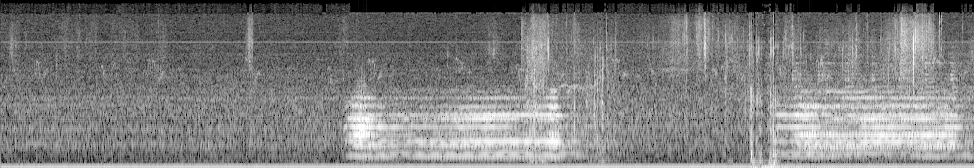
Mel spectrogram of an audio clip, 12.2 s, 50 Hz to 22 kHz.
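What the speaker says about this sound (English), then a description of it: "We're here to see train 660 arrive with DM30AC 505, the leader with 517 on the rear and 8 cars." Long Island Rail Road train 660 arrives with a DM30AC locomotive leading, a second on the rear and eight cars, sounding a loud multi-tone horn in two long blasts over a steady low engine rumble.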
